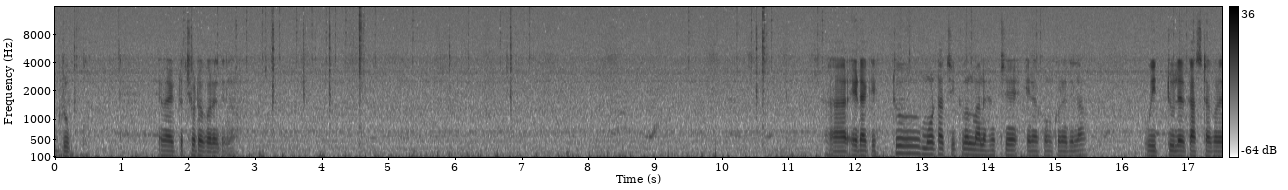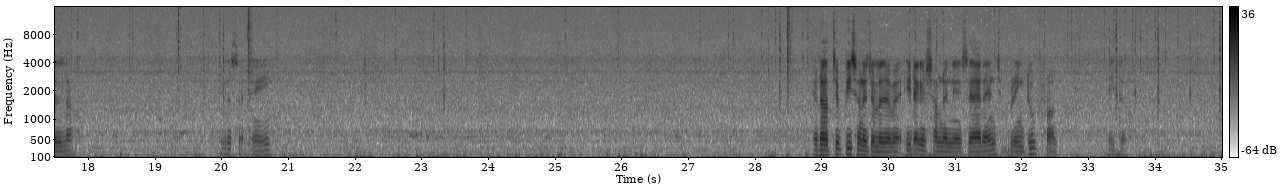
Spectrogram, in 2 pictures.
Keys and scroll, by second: 3.0 ctrl+space, 3.7 ctrl+space, 10.2 ctrl+space, 19.7 ctrl+space, 28.0 ctrl+space, 33.5 ctrl+space.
